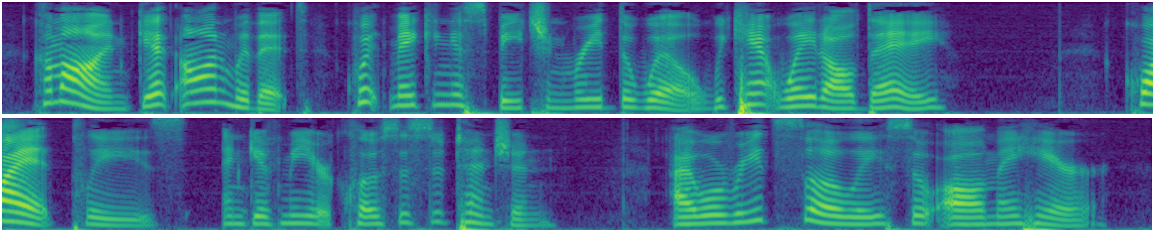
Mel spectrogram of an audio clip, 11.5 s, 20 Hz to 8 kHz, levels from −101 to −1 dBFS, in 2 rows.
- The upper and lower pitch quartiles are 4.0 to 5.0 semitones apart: Yes, average, 4.6 semitones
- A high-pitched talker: Yes, high, 205 Hz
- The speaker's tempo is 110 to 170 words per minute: No, average, 180 wpm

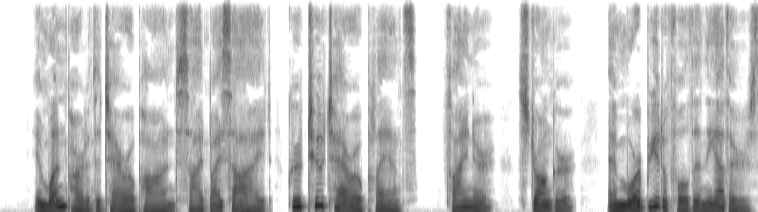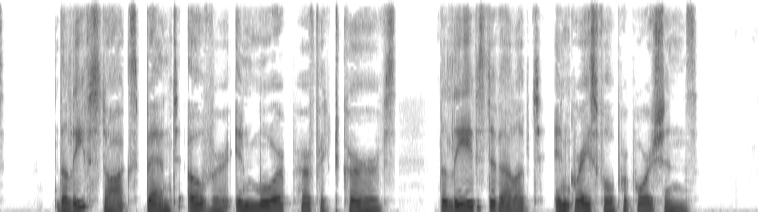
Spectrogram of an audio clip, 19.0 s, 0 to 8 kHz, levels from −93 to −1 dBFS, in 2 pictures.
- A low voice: No, medium, 155 Hz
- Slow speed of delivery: Yes, slow, 115 wpm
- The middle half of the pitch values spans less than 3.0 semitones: No, average, 4.5 semitones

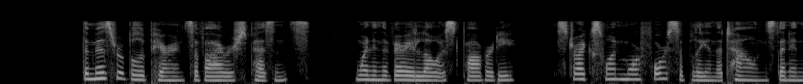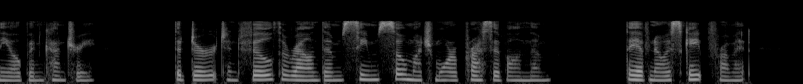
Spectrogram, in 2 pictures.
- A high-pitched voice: Yes, high, 200 Hz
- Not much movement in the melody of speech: Yes, narrow, 2.0 semitones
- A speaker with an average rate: Yes, average, 160 wpm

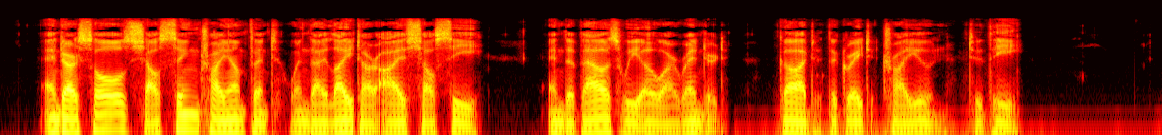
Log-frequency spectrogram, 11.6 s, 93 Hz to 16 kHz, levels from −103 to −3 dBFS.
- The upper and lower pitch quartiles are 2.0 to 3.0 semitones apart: Yes, narrow, 2.6 semitones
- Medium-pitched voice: No, very low, 75 Hz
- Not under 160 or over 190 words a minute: No, average, 140 wpm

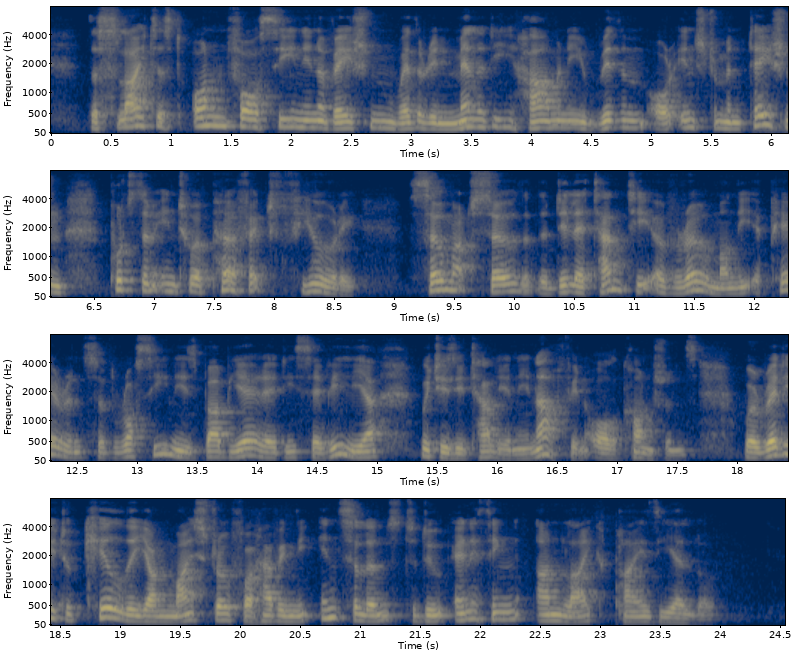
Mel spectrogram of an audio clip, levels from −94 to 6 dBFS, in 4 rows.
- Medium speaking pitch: Yes, medium, 150 Hz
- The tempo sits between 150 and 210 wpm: No, slow, 135 wpm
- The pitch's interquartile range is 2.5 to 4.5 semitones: No, average, 5.3 semitones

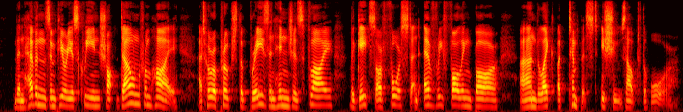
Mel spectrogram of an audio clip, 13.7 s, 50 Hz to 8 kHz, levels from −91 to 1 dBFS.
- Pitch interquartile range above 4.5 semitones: No, average, 2.8 semitones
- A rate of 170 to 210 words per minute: No, slow, 135 wpm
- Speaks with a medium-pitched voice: Yes, medium, 165 Hz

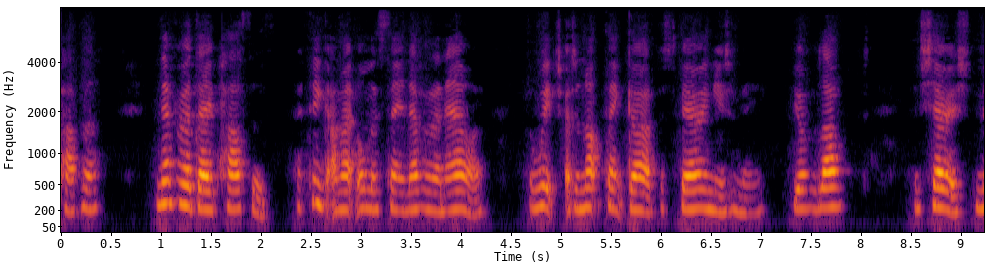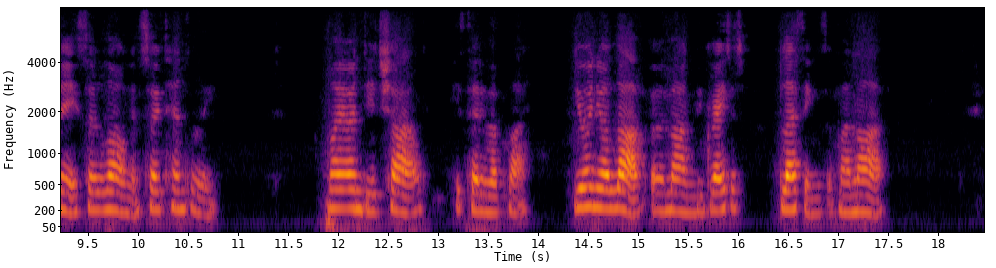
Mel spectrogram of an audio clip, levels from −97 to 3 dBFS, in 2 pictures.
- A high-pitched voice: Yes, high, 210 Hz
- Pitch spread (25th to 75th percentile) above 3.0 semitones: No, narrow, 2.5 semitones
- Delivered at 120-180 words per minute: No, average, 190 wpm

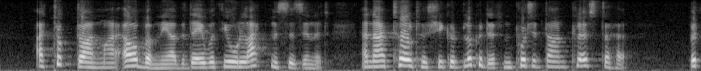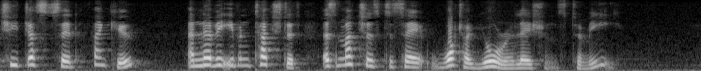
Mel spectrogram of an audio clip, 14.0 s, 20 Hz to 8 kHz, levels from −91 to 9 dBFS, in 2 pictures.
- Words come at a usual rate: No, fast, 220 wpm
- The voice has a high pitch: Yes, high, 225 Hz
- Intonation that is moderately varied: No, wide, 6.0 semitones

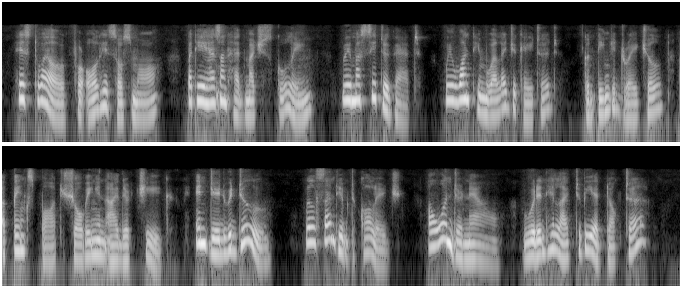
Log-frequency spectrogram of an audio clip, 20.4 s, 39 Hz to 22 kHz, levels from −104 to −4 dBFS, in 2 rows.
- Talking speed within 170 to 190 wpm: No, average, 145 wpm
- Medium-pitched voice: Yes, medium, 155 Hz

